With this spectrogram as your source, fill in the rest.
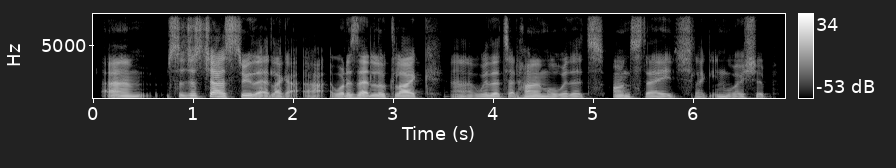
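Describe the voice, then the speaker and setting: A man with a normal speaking voice and fairly low pitch talks at a moderate pace with hardly any pauses and ordinary pitch variation, sounding dry and close with no echo on a very clean recording with a silent background. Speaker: podcast host and worship leader. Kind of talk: casual interview chat.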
